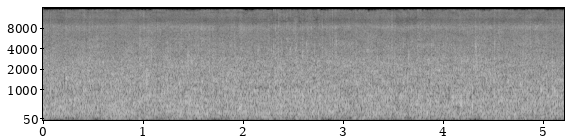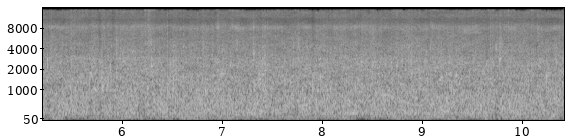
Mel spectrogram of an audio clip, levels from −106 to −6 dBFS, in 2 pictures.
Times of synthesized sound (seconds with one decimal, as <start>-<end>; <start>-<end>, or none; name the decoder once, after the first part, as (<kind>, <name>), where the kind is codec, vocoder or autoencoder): 0.0-2.2 (codec, DAC); 2.8-10.4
